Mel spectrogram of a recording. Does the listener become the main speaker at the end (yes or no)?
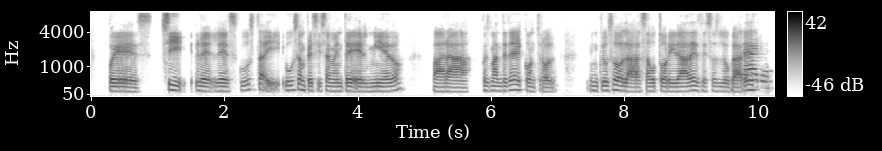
no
